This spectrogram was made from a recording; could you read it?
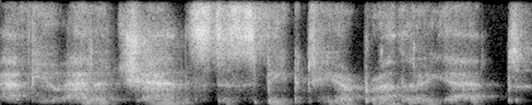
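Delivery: hushed, very quiet whisper. Voicing a character who leans in to a player: whispering in character. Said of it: "leans in and whispers in your ear".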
